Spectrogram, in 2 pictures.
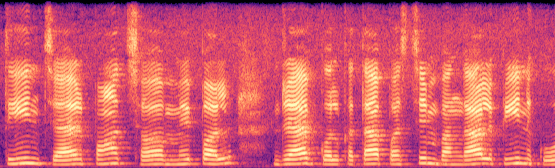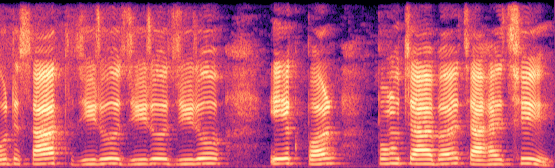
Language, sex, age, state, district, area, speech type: Maithili, female, 60+, Bihar, Madhubani, rural, read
